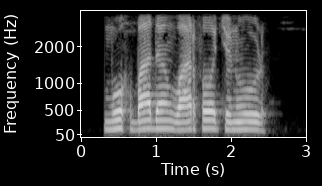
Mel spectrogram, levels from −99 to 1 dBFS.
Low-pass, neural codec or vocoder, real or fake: 3.6 kHz; none; real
